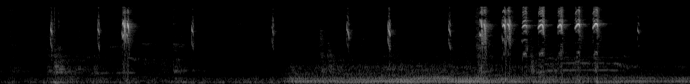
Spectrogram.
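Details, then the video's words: Velvet-fronted nuthatch song played to lure a bird: scattered high single notes, then low background rumble and a fast run of about seven sharp, high repeated notes. "PANCING BUNYI BURUNG RAMBATAN PARUH MERAH AGAR CEPAT RESPON"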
